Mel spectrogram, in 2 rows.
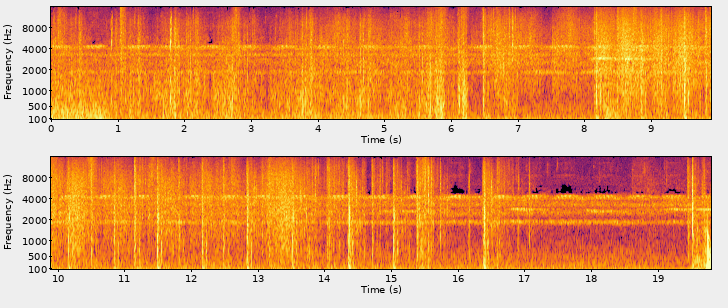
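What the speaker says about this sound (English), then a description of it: "I heard a footstep or something." Footsteps in Metal Gear Solid 3: Snake Eater tread faintly and irregularly over a steady insect-like chirping jungle ambience, with a few louder scuffs scattered through.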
